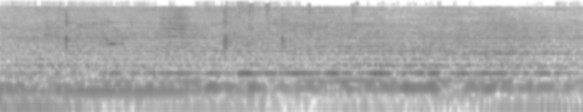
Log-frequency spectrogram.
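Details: Soft, sustained new-age music over a faint patter like rain, with no animal calls.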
